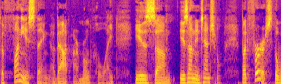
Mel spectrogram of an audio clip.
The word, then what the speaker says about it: armalcolite: We ask you, for whom the mineral armalcolite was named? Hey, that wasn't bad, was it? – You did very well there on pronunciation, yes.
